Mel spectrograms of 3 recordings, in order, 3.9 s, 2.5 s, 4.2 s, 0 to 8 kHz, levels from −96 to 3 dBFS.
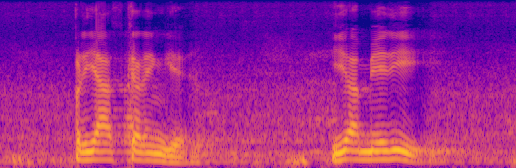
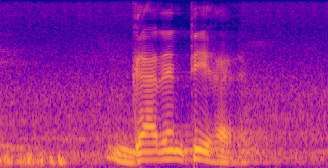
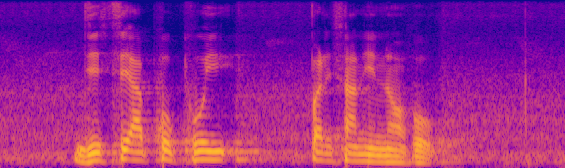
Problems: none marked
